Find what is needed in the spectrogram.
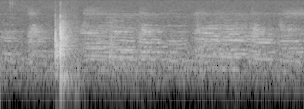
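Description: Background music, with one sharp knock about half a second in as a hand-held wavy-bladed soap cutter goes through a soft, freshly made soap loaf and strikes the plastic cutting board.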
